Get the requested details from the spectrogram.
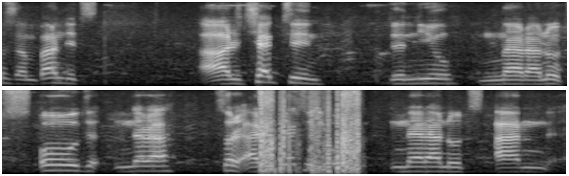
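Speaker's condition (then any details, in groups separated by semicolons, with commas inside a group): No condition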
